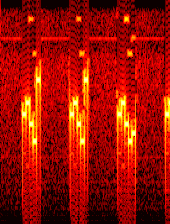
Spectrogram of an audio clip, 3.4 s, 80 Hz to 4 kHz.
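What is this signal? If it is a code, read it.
Five-tone selective call (ZVEI), heard as quick runs of five tones, tones of about 70 ms. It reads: 89755 89755 89756
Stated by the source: Five-tone ZVEI selective call received on an SDR.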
